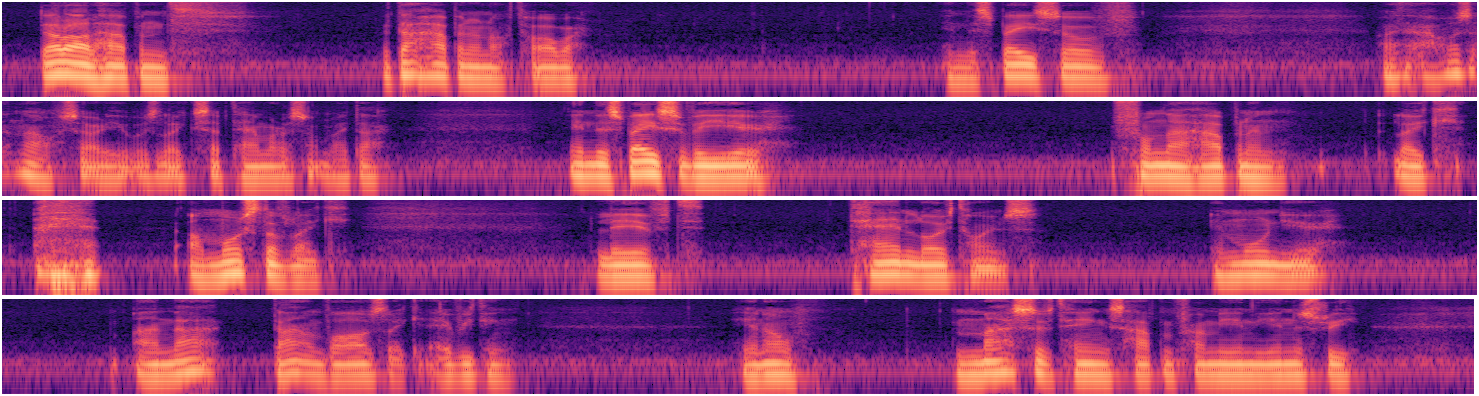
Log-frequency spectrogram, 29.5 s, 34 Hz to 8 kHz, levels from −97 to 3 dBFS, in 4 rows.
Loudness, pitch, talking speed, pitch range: -18 LUFS, 105 Hz, 120 wpm, 95-115 Hz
